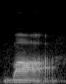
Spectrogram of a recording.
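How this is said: The final R sound is dropped.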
